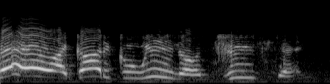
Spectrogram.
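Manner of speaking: put-on old-timer cowboy voice. Retelling a phone call with a man, imitating him: Don's very old cowboy voice. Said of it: "that's the way he sounds".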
